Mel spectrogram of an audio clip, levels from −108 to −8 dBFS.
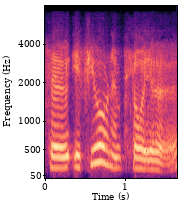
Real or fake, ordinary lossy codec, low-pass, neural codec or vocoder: fake; MP3, 64 kbps; 7.2 kHz; vocoder, 24 kHz, 100 mel bands, Vocos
